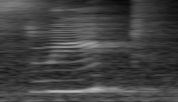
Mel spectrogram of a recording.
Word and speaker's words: suite: तो यहाँ पे जो हम स्वीट यूज़ करते हैं SUITE, वो हमारा स्वीट प्रोनाउंस होता है और उसका मतलब होता है जो एक होटल का रूम होता है।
